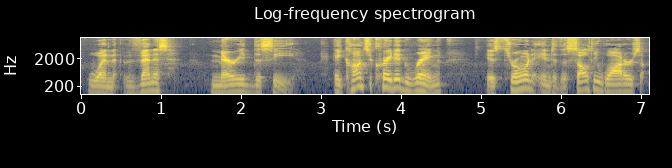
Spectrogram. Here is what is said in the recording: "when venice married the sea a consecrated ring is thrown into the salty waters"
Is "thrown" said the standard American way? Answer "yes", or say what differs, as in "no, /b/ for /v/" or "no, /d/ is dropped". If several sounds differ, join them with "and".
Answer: yes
